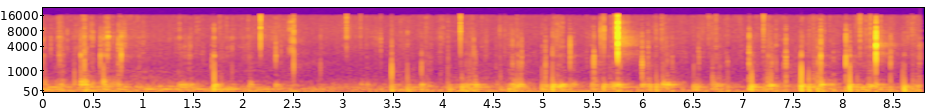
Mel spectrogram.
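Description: A small, solid round pink soap disc with a dark pink spiral is held, tapped and scratched with long pink acrylic nails, with soap shavings on the table. Soft, short clicks and scrapes repeat irregularly over a steady low hum, with a few sharper, brighter taps standing out.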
